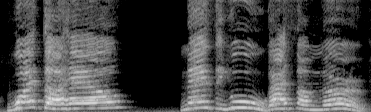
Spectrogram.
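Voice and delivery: drawn-out sung what the hell; shocked what the hell. Real, not acted. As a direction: stretch it like a disbelieving song. Shock at Nancy.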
